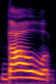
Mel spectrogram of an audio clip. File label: dark l, russian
